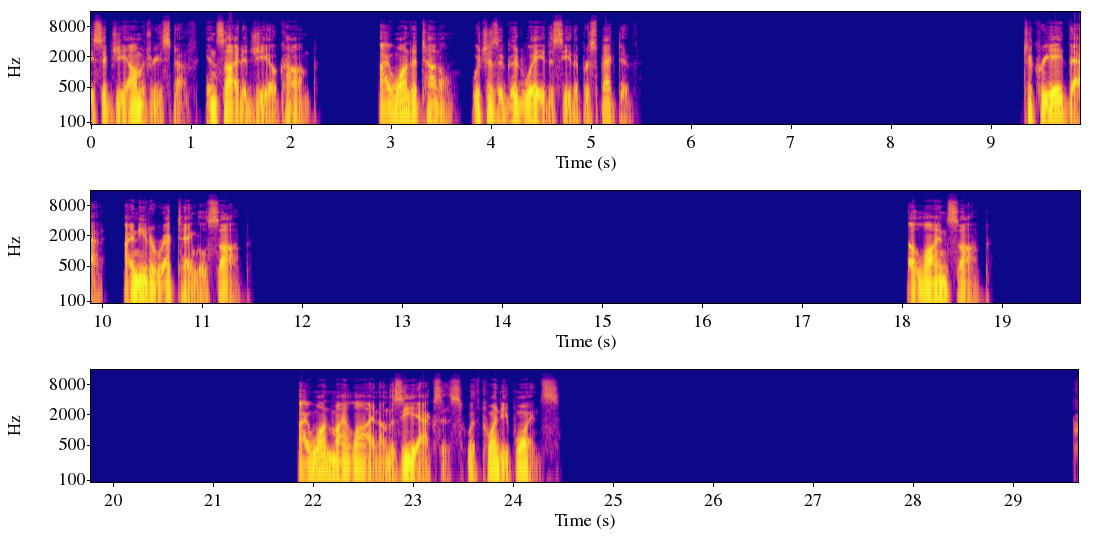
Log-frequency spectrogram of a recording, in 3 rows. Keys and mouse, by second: 0.6-1.7 typing, 2.5 click, 3.0 click, 3.4 c, 4.1 click, 4.9 c, 5.1 click, 7.0 click, 7.5 Delete, 8.4 click, 8.6-9.6 typing, 9.6 click, 11.4-12.4 typing, 12.6 click, 13.2 click, 16.6 click, 17.9 i, 18.3 n, 19.4 click, 20.9 click, 22.4 drag, 23.7 click, 26.4 click, 28.3 click, 29.1 c, 29.5 o.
